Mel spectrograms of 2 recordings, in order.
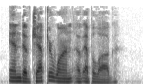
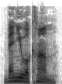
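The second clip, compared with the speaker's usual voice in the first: loud, higher, decisive statement; firm; 4 semitones higher, 8 dB louder than usual. A narrator's reading. Alyosha seeing Katya's tears, firmly insisting. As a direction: state it firmly, allowing no refusal. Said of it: "said Alyosha firmly".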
